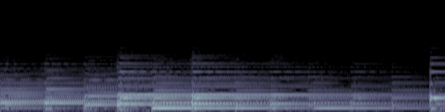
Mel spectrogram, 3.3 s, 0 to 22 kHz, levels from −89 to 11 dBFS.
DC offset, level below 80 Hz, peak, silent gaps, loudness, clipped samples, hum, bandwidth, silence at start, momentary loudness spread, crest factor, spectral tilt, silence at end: under 0.1%; -62 dBFS; -16 dBFS; none; -33 LUFS; under 0.1%; none; 2.8 kHz; 0 s; 12 LU; 16 dB; -12.5 dB/octave; 0 s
